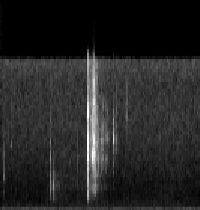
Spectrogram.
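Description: Two faint, short mouth clicks close to a microphone, about half a second apart, in an otherwise quiet pause.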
